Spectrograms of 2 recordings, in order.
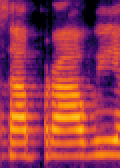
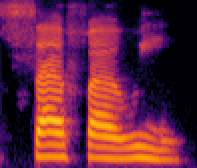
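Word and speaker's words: syafawi: Mim bertemu dengan fa itu termasuk ifa saprawi ya Ustazah. Sukun ketemu fa. Mim sukun dibaca sukun ya. Mim sukun ketemu dengan huruf fa. Hukumnya izhar safawi.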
